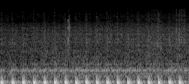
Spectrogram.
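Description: Buell Blast motorcycle, its engine half of a Harley-Davidson Sportster, idling with a loud, rhythmic low thumping and a rattle from the foot pegs and belt, close and steady without talk.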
